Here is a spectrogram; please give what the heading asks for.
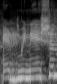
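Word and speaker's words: admonition: देखिए एडमिनेशन इसका प्रोनाउंसिएशन एडमिनेशन होता है।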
